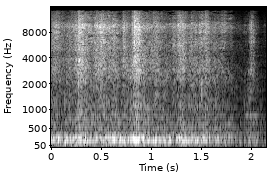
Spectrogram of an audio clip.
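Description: Shopping cart rolling across a hard store floor: a steady rumble with a regular light rattle.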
